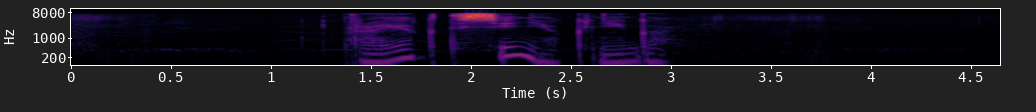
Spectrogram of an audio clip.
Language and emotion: Russian, neutral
